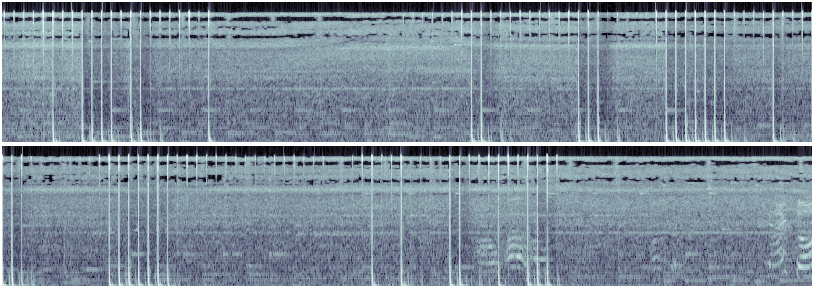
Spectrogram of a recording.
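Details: Laser tattoo removal on a female shoulder: rapid clustered bursts of sharp snapping laser pulses over a steady hum of cold air from an air chiller that numbs the skin, with faint background music.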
